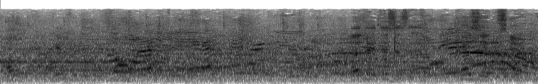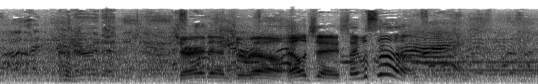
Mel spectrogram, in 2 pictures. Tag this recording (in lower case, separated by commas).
inside a public space, speech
